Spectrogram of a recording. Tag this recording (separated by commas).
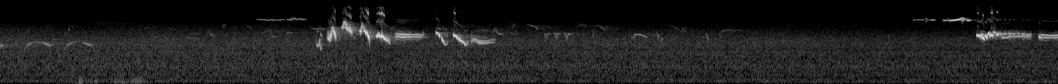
bird chirping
